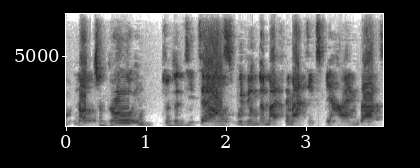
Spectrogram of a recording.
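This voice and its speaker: A man with a slight French accent talks at a moderate pace. His voice sits fairly high in pitch, with a bright, sharp tone. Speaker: machine learning consultant, presenter. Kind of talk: lecture. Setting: room with live audience. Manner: halting, many fillers.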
